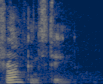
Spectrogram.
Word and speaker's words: Frankenstein: No, it's pronounced Frankenstein.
